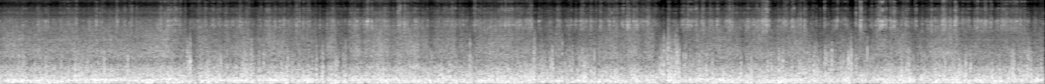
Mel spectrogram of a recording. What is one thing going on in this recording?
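Traffic rumbles along a busy road.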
